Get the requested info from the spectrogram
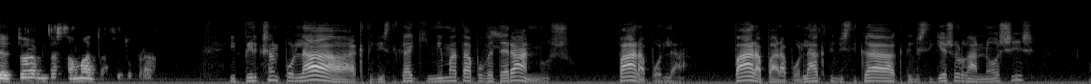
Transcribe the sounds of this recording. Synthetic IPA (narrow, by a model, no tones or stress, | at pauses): et̪o̞ɾɐmet̪ɐst̪ɐmɐt̪ɐːft̪ot̪opɾɐɣmɐ | ipiɾksɐmpo̞lɐːkt̪ivist̪ikɐcinimɐt̪ɐːpo̞ve̞t̪e̞ɾɐnṵs | pɐɾɐpo̞̰lɐ̰ | pɐɾɐpɐɾɐpo̞lɐːkt̪ivist̪ikɐːkt̪ivist̪ice̞so̞ɾɣɐno̞sis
